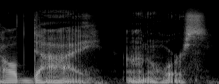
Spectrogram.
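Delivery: slow, hushed, breath-heavy line; raspy quote. Retold or imitated. Retelling a tough horseman's vow, slow and hushed. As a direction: draw it out, barely voiced. Quoting a tough old rider.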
